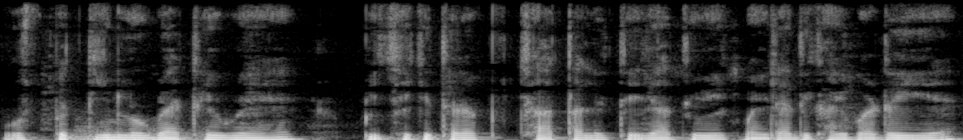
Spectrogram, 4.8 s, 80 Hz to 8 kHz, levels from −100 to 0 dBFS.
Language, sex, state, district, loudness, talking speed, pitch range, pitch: Hindi, male, Jharkhand, Ranchi, -18 LUFS, 260 wpm, 115-125 Hz, 115 Hz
